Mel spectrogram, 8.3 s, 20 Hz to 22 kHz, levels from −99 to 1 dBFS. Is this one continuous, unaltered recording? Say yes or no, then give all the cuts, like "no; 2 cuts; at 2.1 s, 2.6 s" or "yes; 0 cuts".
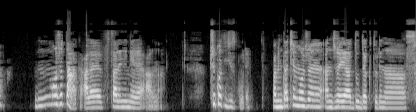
yes; 0 cuts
